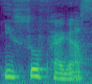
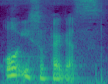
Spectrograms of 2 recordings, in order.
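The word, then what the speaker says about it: oesophagus: তো এটাকে ইসোফ্যাগাসও বলা হয়, মানে ও একটা ওটা উচ্চারণ হয় না আর কি, নর্মালি এটাকে ইসোফ্যাগাস বলা হয়।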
